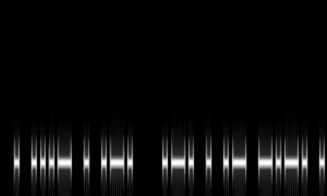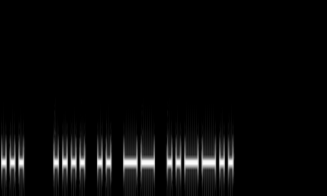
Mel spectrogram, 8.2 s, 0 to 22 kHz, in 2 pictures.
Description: Morse code, heard as a keyed tone, about 22 wpm, 700 Hz. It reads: EVER REACH HIM?
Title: Sentences from Top 1000 Words - Review Part 2 - 22wpm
